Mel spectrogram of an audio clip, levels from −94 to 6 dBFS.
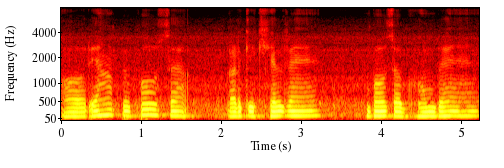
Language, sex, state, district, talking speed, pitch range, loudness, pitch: Hindi, male, Bihar, Jahanabad, 160 wpm, 120-130 Hz, -15 LUFS, 125 Hz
